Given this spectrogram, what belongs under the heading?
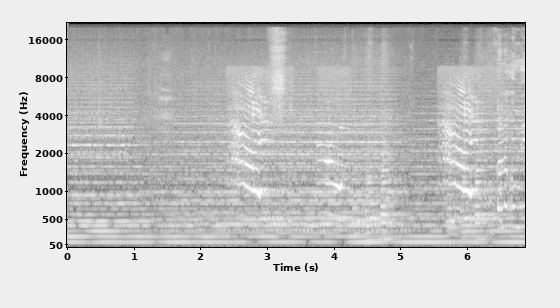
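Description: A cat meows several times, drawn-out rising and falling cries spread across the clip, heard over a steady low background hum with little talk.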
